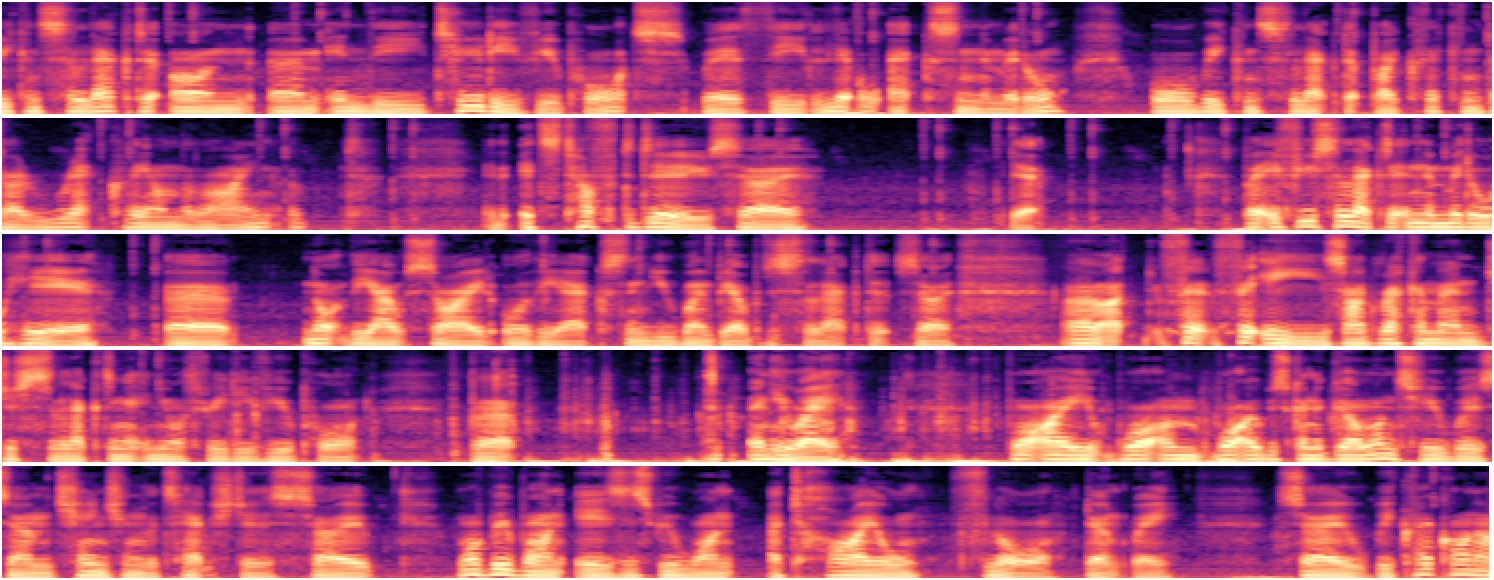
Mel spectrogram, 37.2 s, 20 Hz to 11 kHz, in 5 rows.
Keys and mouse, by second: 11.2 click, 18.0 click, 23.0 click, 23.6 s, 24.1 a, 25.2 Up, 25.3-28.9 typing, 36.8 click.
